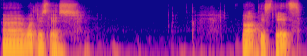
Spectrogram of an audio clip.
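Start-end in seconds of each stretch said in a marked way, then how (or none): 3.0-3.8 mock German accent, a bit higher. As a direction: put on a bad German accent. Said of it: "Making a deliberate mock of German accent".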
